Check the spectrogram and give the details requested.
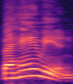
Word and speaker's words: Bahamian: Bahamian Bahamian resort.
